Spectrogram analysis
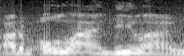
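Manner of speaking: ordinary talk, nothing marked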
